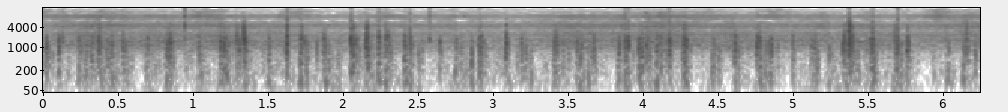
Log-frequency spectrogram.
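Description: Wind buffeting the microphone in rapid, uneven gusts over the running noise of a moving passenger train.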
